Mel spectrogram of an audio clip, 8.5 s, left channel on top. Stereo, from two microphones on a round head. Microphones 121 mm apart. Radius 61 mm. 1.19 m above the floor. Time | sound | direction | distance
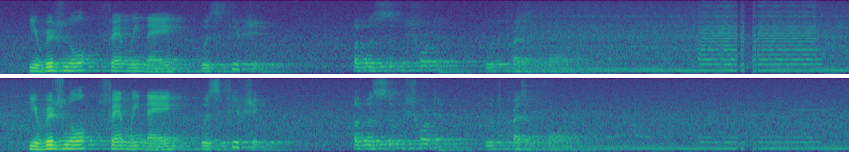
0.3 | a man speaking | 30° right (ahead or behind) | 0.5 m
